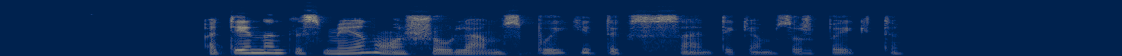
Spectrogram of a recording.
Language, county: Lithuanian, Klaipėda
